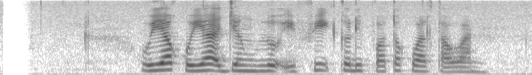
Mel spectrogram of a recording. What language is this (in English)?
Sundanese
